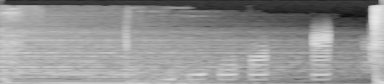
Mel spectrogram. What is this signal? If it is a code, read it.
There is no code.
